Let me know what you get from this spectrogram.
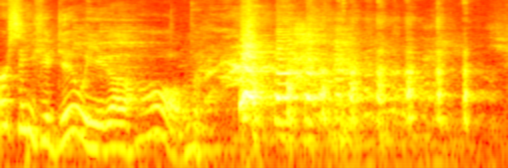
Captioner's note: laughter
